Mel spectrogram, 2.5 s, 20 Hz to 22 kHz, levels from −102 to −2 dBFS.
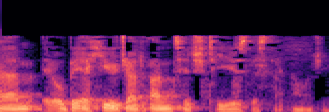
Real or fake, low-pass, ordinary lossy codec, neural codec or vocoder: real; 7.2 kHz; MP3, 24 kbps; none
